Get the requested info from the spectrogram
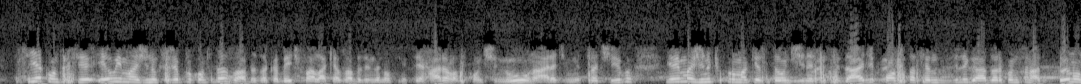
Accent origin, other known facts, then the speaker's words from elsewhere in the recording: Porto Alegre, Rio Grande do Sul, Brazil; Eu venho de Porto Alegre, numa cidade do sul do país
